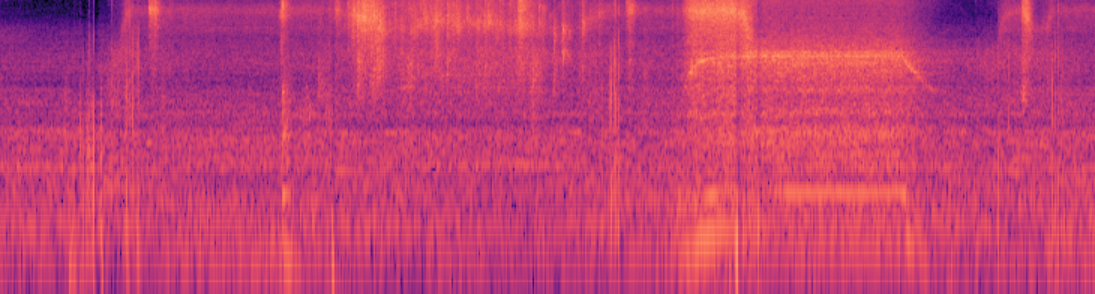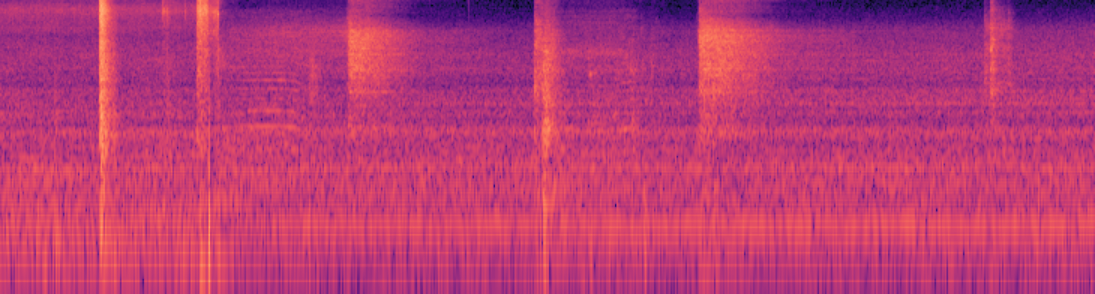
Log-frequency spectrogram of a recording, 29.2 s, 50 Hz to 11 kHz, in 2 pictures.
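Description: LIRR M7 railcar toilet flushing about nine seconds in: a rising whine with a rush of air and water lasting about three seconds, over the steady hum of the train car. A few sharp clicks follow later.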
